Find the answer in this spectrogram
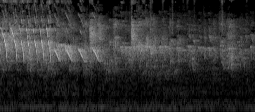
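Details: Singing from a group of pet birds: budgerigars, zebra finches, a rose bird and a canary. A fast series of repeated descending whistles opens, then a steady high tone with softer chirps around it.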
